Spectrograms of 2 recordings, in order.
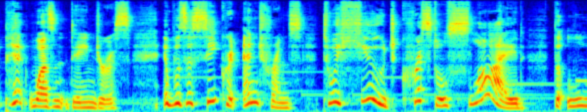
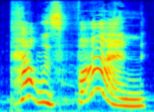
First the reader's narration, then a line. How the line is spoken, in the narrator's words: exclaimed Georgia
